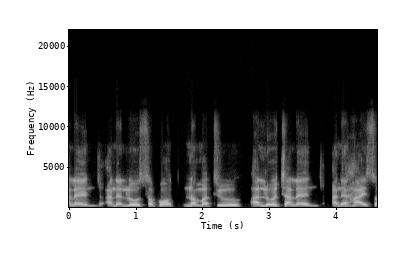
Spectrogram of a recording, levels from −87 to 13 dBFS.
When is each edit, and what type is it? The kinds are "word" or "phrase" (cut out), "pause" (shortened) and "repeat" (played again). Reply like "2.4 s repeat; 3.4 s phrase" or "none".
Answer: 1.6 s pause; 2.6 s pause

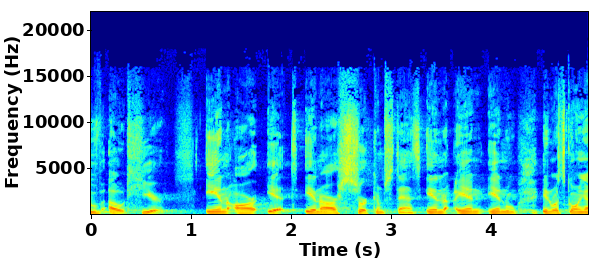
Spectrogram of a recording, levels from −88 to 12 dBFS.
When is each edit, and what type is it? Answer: none

